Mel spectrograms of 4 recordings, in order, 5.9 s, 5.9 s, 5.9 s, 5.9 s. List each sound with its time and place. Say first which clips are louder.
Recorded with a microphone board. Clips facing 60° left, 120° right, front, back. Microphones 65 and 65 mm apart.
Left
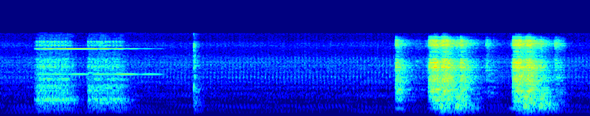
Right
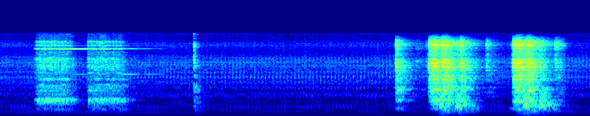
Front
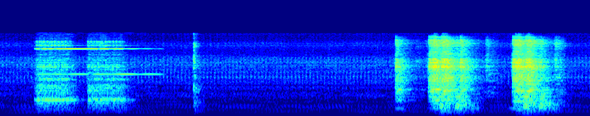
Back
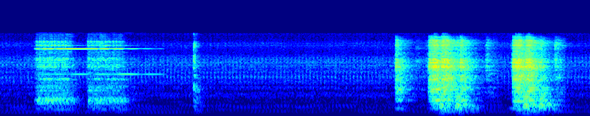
0.3 s a phone ringing: left 2 dB, front 3 dB; 25° left, 0.6 m
1.9 s a clap: left 2 dB, even; 85° left, 1.6 m
4.0 s a drill: left 1 dB, even; 80° left, 0.5 m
